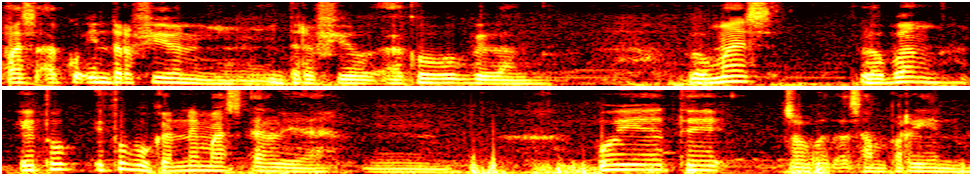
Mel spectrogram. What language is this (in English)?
Indonesian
